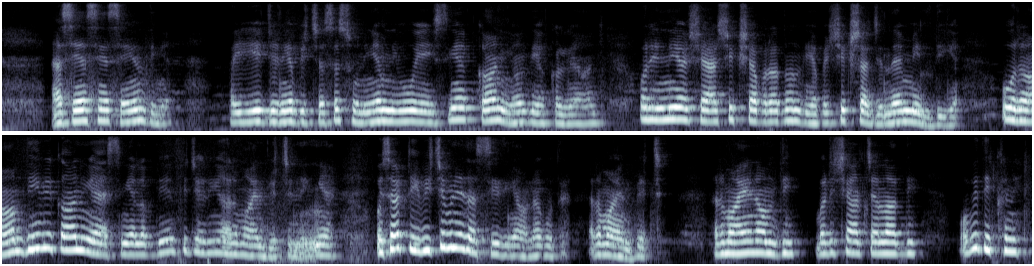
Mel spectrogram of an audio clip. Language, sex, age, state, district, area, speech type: Dogri, female, 60+, Jammu and Kashmir, Jammu, urban, spontaneous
